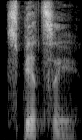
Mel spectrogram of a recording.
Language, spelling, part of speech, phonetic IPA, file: Russian, специи, noun, [ˈspʲet͡sɨɪ], Ru-специи.ogg
- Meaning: inflection of спе́ция (spécija): 1. genitive/dative/prepositional singular 2. nominative/accusative plural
